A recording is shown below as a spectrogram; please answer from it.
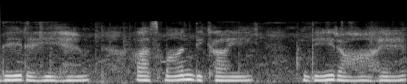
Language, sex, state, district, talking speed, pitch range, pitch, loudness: Hindi, female, Himachal Pradesh, Shimla, 120 wpm, 180-195 Hz, 190 Hz, -15 LUFS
